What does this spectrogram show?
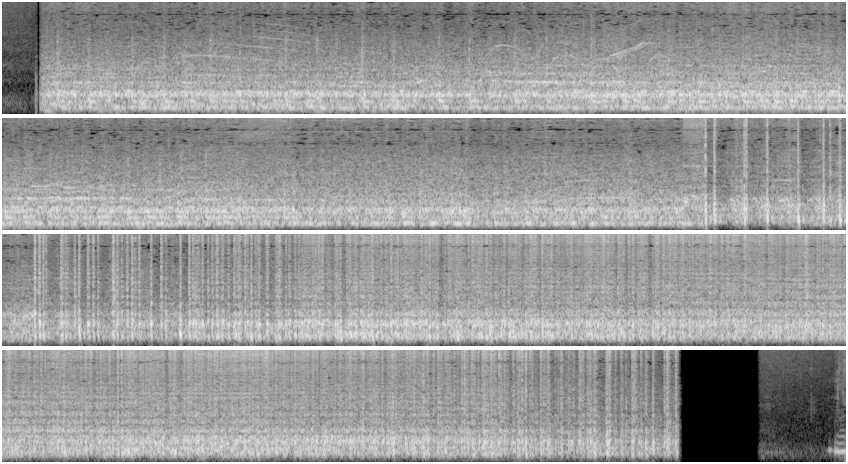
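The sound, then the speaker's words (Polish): A dense, loud crowd at the Dussehra festival in India roars continuously while firecrackers pop and crackle throughout, the bursts growing busier in the second half before everything cuts off abruptly. “rzeczywiście widzimy wiele, no, no masa ludzi, można no, powiedzieć, w, kolory, petardy, w Europie hałasy.”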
